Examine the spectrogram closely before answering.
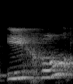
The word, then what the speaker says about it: hijo: or daughter to you, is hijo or hija, okay, that H is silent, hijo or hija, y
